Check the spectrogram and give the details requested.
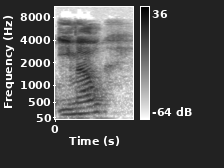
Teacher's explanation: Stress the word on the first syllable, email.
